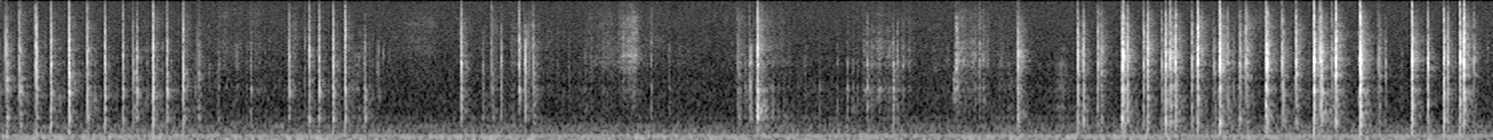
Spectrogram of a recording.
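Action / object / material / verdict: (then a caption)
tap / small clear plastic earplug case / plastic / none. Long nails tap a small clear plastic case of orange silicone earplugs, held in the hand and turned over to its printed label side. The result is quick, sharp, bright plastic clicks in uneven bursts over a steady low hum, sparser through the middle and denser toward the end.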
